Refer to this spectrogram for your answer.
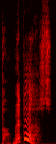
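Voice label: "damedesu", Japanese, woman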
